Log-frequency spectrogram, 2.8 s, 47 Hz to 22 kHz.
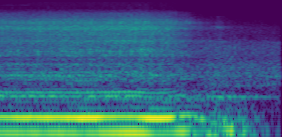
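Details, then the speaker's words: BMW M4 race car started after fuel pump priming clicks stop: a loud, deep, steady engine note settles in right after start-up, then fades; a healthy race engine idling. "Oh yeah, that's loud."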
